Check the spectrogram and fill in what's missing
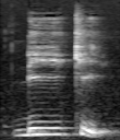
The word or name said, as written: Diki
